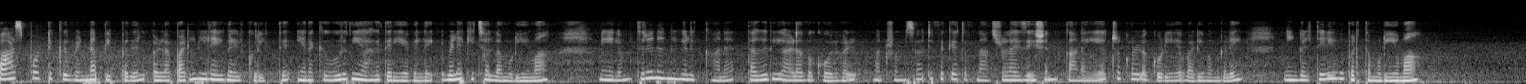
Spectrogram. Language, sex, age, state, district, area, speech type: Tamil, female, 18-30, Tamil Nadu, Tenkasi, urban, read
